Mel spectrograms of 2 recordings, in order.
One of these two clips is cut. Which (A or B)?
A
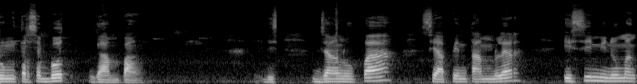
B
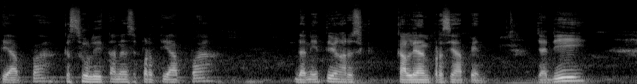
A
